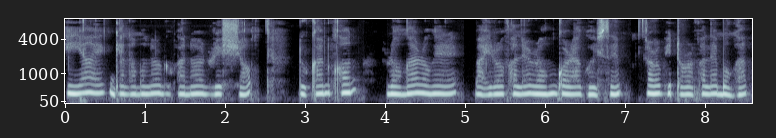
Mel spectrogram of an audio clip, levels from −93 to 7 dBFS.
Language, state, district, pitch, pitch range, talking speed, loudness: Assamese, Assam, Kamrup Metropolitan, 230 Hz, 225-240 Hz, 120 wpm, -17 LUFS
